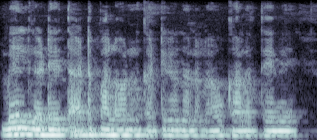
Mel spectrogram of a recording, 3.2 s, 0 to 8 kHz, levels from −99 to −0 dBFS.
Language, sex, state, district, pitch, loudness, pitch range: Kannada, male, Karnataka, Koppal, 105 Hz, -15 LUFS, 100-115 Hz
